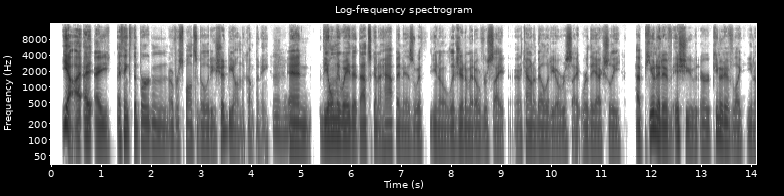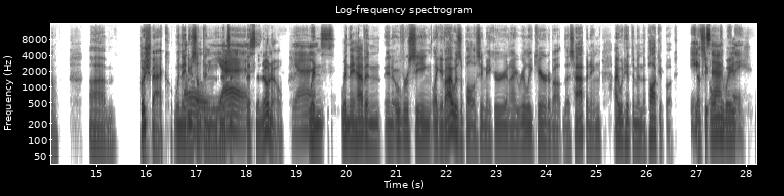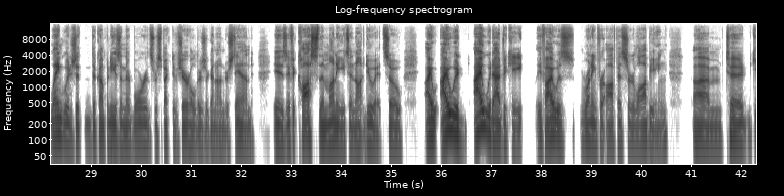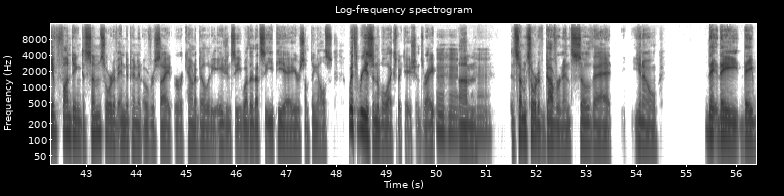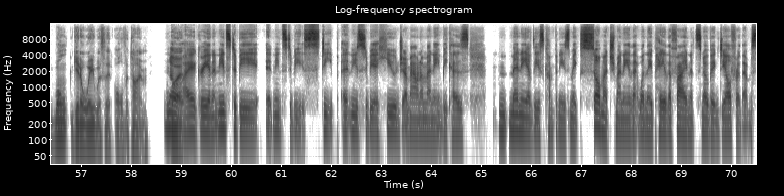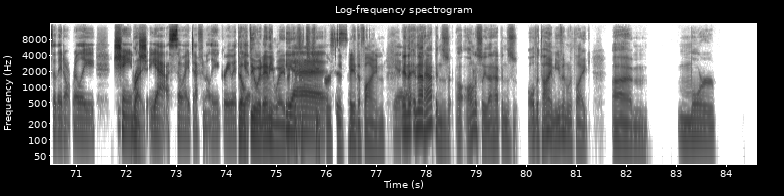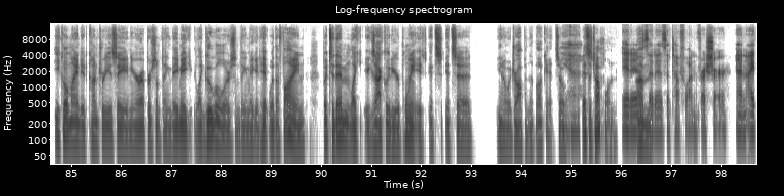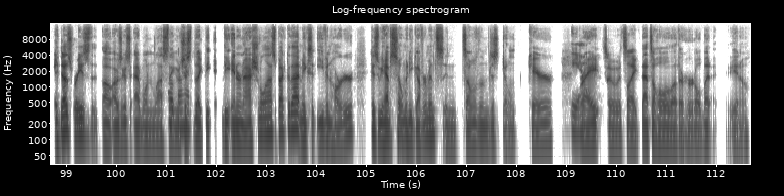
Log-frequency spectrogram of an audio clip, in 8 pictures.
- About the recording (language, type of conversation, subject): English, unstructured, How do you react to travel companies that ignore sustainability?
- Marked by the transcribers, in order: drawn out: "Yes"; other background noise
